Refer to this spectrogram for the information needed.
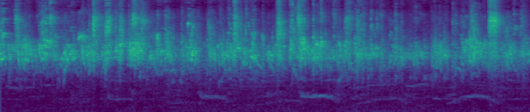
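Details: Budgies kept together with parrots in Larkana, Sindh, chattering with continuous high twitters and scratchy chirps, while several low, rounded cooing notes sound in the background.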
